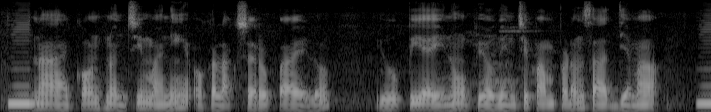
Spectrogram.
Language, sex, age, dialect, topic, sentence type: Telugu, male, 18-24, Utterandhra, banking, question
